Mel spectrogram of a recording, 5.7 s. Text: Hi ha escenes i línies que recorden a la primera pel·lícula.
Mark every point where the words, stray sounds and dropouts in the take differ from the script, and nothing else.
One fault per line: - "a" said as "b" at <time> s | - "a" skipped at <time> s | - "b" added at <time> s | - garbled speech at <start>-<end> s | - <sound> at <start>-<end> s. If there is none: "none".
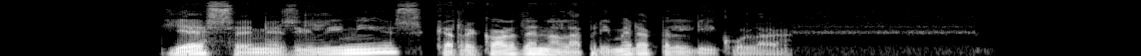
none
